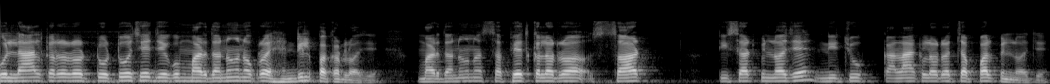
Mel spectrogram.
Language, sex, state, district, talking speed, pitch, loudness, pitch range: Maithili, male, Bihar, Bhagalpur, 150 wpm, 155 Hz, -19 LUFS, 145-160 Hz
